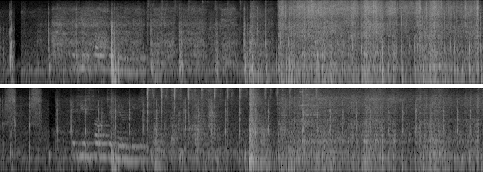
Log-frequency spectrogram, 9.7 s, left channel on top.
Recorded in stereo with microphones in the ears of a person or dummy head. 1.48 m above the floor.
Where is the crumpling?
60° left (ahead or behind), 0.8 m.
